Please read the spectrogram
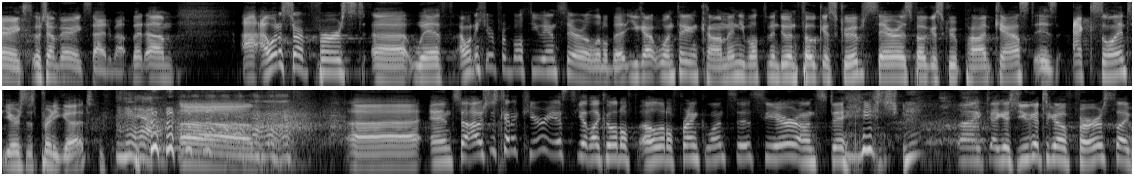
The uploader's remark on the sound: Recorded January 19 at the Avalon Hollywood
